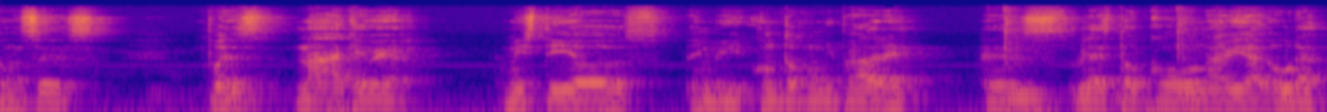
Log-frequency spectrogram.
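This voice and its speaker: A man at a very slow pace and fairly low pitch, ordinary pitch variation and very even loudness, amid noticeable background noise and audible room echo. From San Luis Río Colorado, Sonora, Mexico. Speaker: health professional. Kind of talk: casual chat.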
